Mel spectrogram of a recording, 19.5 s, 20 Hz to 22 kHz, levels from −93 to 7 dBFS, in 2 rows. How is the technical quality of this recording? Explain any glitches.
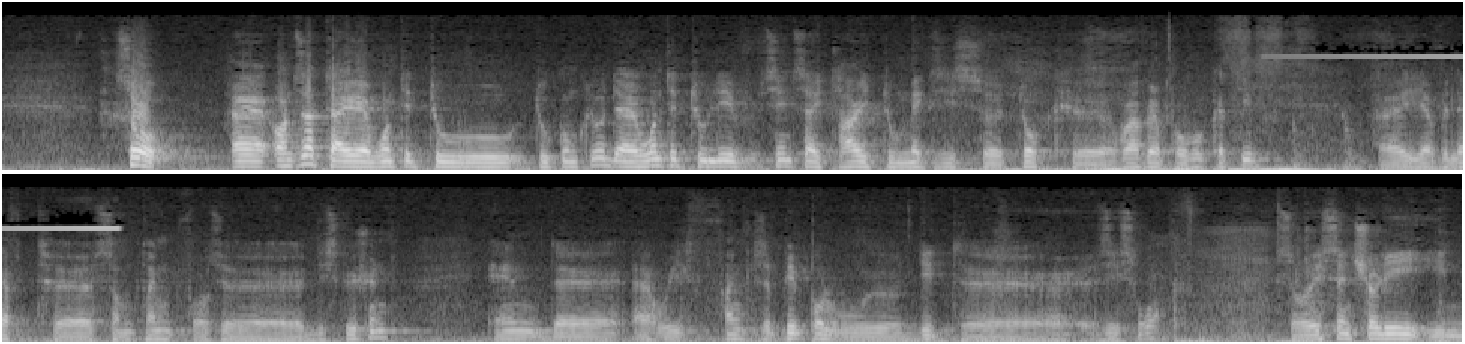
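The recording has one clear problem, a loudspeaker feedback squeal. From 8.39 to 10.54 s a single 5.8 kHz tone swells over about two seconds until it sits roughly 5 dB above the rest of the sound. A microphone is picking up the loudspeaker it feeds, and at that frequency the loop's gain exceeds one, so the tone keeps reinforcing itself. That steady growth from nothing is what sets it apart from a fixed interfering tone, which would hold at one level.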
